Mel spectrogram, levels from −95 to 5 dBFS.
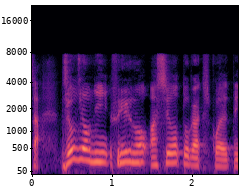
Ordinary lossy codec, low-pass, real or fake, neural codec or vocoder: none; none; fake; codec, 16 kHz, 1 kbps, FreqCodec, larger model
